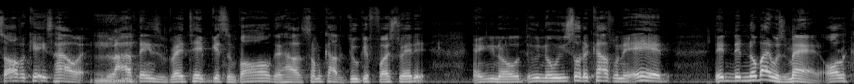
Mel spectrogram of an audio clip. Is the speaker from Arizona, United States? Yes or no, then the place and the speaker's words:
no; New York, United States; because normally, growing up in New York, you walk past them.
